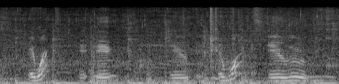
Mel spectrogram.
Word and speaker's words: roux: A roux. It's a roux, honey. You want to say roux? That X is silent.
